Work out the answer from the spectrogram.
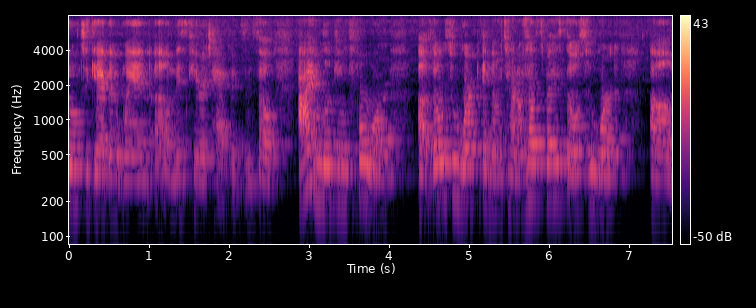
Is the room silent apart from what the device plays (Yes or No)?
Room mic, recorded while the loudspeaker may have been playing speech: Yes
